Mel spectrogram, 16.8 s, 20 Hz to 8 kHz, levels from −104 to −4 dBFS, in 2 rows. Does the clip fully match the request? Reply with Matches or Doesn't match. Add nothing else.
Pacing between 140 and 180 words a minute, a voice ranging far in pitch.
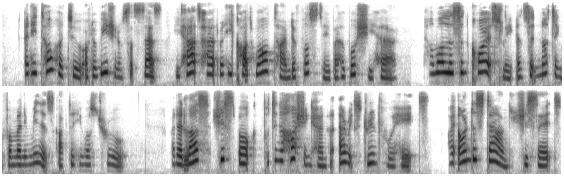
Doesn't match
